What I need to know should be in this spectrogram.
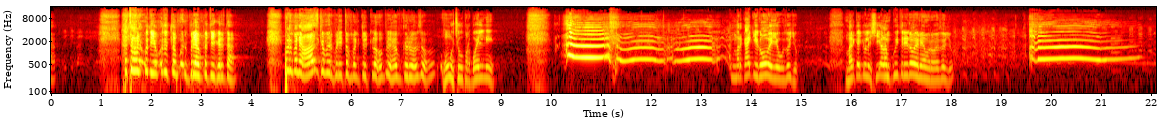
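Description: A crowd of women laughs loudly.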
